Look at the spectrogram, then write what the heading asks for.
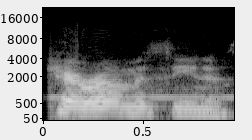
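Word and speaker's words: Karamessines: um can you give us your last name's pronunciation please era messiness karen martinez kara messinas yes thank you patricia karen messiness is the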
